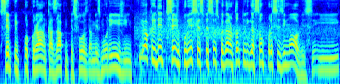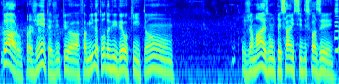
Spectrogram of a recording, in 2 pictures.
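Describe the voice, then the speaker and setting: Swinging very widely in pitch, a man with a fairly high voice speaks at a moderate pace. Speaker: historic house owner running a tourist café. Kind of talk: interview.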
